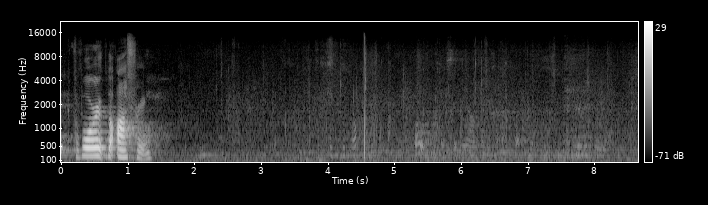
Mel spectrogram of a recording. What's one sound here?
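An adult speaks through a microphone in a large echoing room.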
